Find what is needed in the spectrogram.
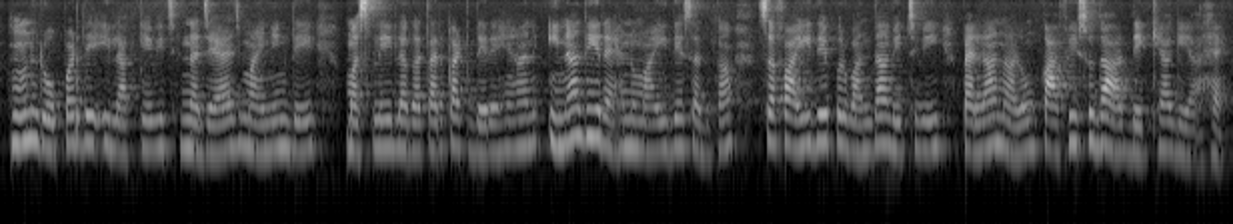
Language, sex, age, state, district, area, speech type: Punjabi, female, 18-30, Punjab, Rupnagar, urban, spontaneous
